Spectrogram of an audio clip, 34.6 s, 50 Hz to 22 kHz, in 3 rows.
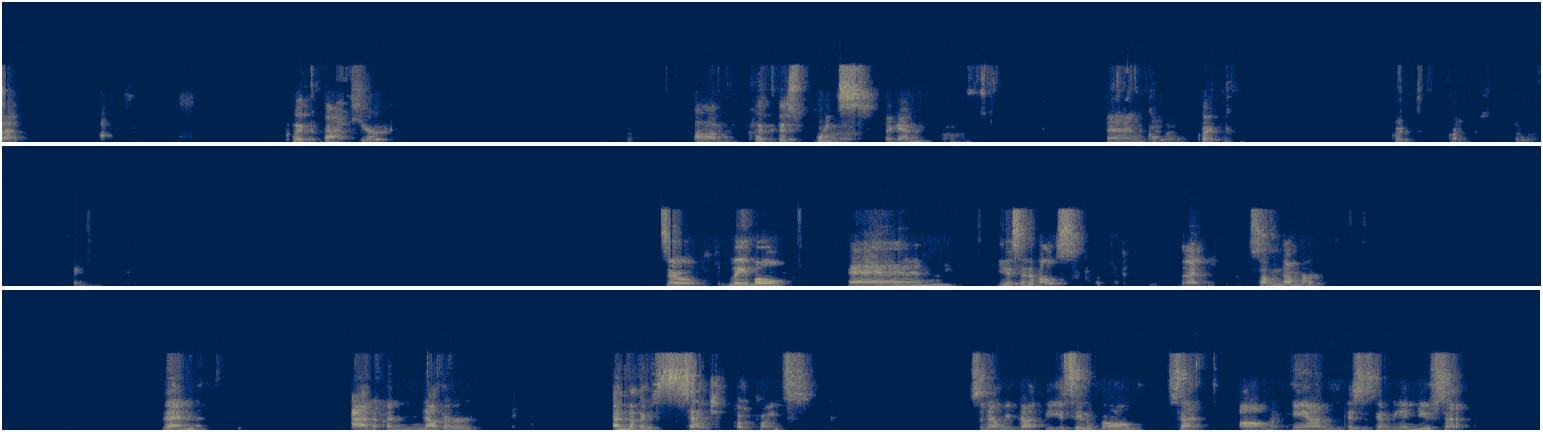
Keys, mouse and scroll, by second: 1.7-8.9 drag, 10.2 click, 10.8 click, 26.2 click, 32.0 click.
